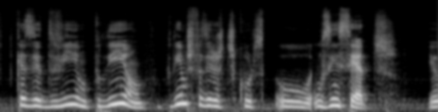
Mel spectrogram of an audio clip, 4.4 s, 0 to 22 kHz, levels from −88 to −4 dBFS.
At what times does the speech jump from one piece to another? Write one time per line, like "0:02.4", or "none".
0:02.6
0:03.1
